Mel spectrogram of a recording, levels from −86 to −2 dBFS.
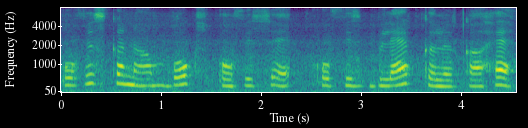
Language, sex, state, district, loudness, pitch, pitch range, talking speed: Hindi, female, Punjab, Fazilka, -17 LUFS, 240 Hz, 230-265 Hz, 145 wpm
